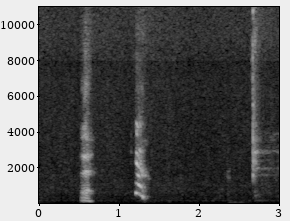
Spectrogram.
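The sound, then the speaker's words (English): A few short, throaty burps, each a quick loud gulp separated by brief silences, with no talking around them. “just burped, I believe.”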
